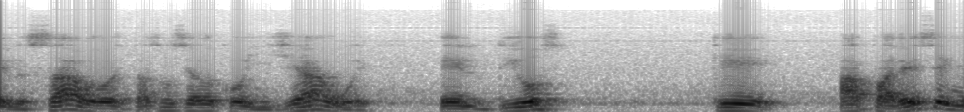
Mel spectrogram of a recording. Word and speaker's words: Yahweh: el concepto protestante, pero el término que se, que se ha encontrado que es el más adecuado en la pronunciación de lo que se conoce es Yahweh. Y no vamos a entrar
